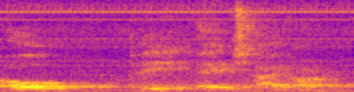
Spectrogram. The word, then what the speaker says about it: Ophir: No, Ophir. Old fire? Oh, Hot fire? spell it again.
